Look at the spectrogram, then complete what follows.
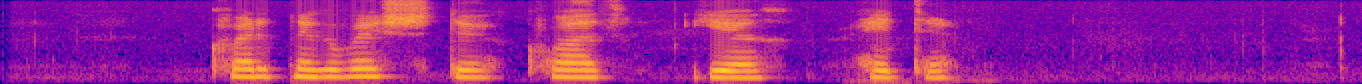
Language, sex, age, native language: Icelandic, female, 10, Icelandic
